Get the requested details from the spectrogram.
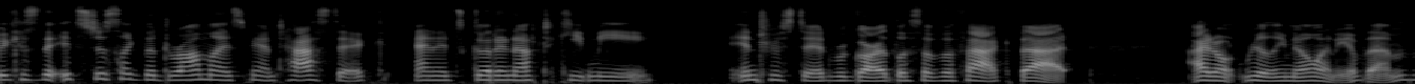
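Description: On a very clean recording with a silent background, a woman speaks in a plain, everyday voice at a medium pitch and moderate pace, with fairly even intonation. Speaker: podcast host. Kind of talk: casual chat.

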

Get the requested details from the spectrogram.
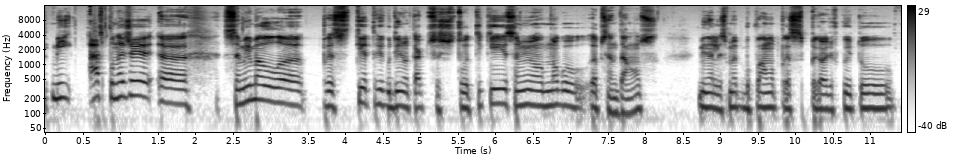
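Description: A man's fairly slow, lively-intoned speech. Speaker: startup co-founder. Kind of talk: casual chat.

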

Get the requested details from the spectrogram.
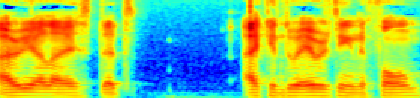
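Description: Fairly quick speech with a Croatian accent on a very clean recording with a silent background. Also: man. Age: 20s. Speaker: pro BMX rider. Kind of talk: casual interview chat. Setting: outdoors at a contest.

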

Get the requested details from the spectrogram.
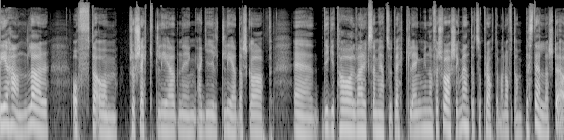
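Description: A woman with a fairly low pitch and a normal speaking voice speaks at a fairly slow pace on a very clean recording with a silent background. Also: fairly even intonation. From Sundsvall, northern Sweden. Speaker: company CEO. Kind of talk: podcast interview.

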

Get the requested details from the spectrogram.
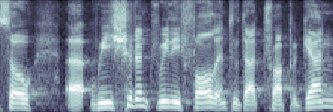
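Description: Fairly quick speech with an Arabic accent and ordinary pitch variation, in a very clean recording with a silent background. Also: man. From southern Lebanon. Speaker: lawyer and political party leader. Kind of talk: interview discussion.

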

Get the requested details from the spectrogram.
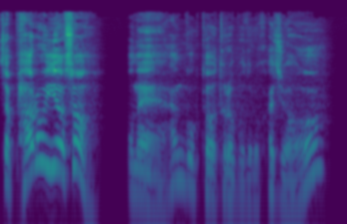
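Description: A man's somewhat breathy, fairly high voice at a fairly slow pace, with very wide pitch swings. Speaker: gaming podcast co-host. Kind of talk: casual chat.

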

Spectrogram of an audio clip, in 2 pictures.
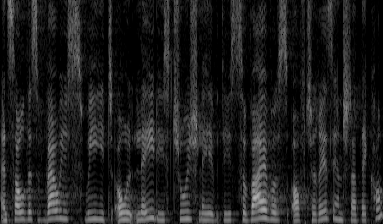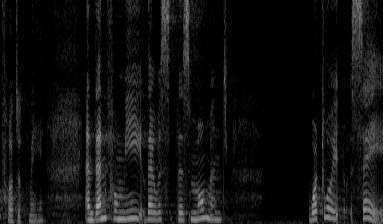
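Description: With a German accent, a woman speaks fairly slowly in a high-pitched, bright, sharp tone, her intonation fairly even on a very clean recording with a silent background. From Germany, rural village. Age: 40s. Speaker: theologian and nonprofit director. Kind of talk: speech. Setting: synagogue with audience.

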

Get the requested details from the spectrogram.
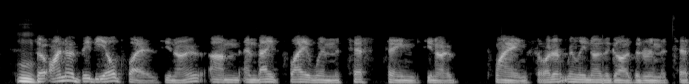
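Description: With an Australian accent, a man talks at a moderate pace in a fairly low pitch, his pitch varying in an ordinary way. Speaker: caller. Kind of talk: casual chat. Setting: phone call.

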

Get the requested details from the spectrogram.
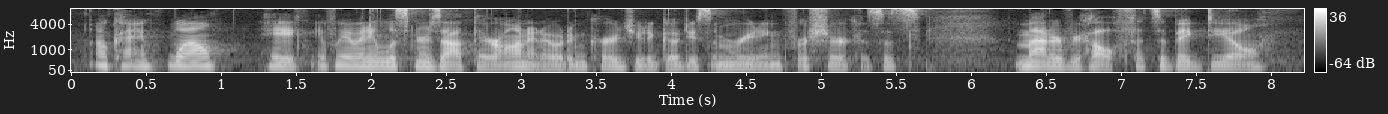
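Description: A woman's very deep, low voice with vocal fry, ordinary pitch variation, and a very fast pace. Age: 30s. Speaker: podcast host, military service member. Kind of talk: casual interview.

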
